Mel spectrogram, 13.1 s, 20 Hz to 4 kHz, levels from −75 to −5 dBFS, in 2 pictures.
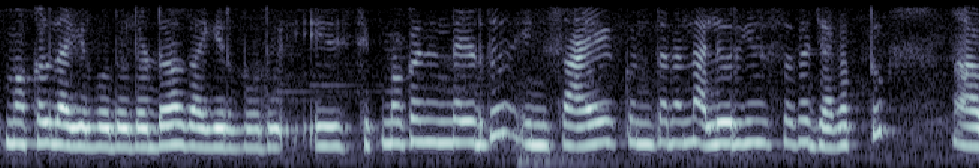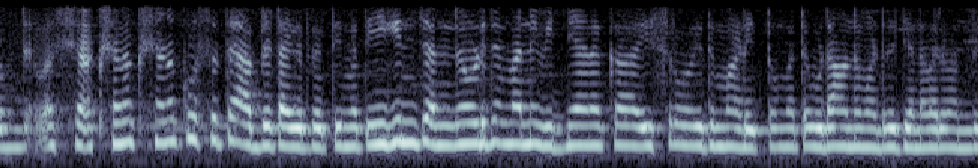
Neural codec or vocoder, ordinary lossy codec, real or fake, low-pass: none; none; real; 3.6 kHz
